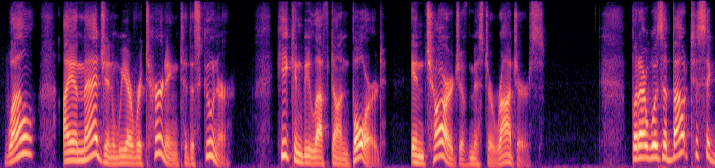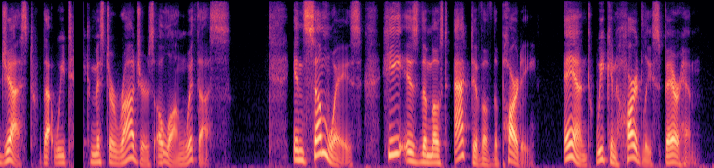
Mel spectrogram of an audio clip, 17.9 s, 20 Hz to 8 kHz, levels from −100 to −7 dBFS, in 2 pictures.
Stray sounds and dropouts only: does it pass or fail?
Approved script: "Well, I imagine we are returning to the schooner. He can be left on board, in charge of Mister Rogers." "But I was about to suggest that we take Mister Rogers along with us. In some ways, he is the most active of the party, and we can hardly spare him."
fail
